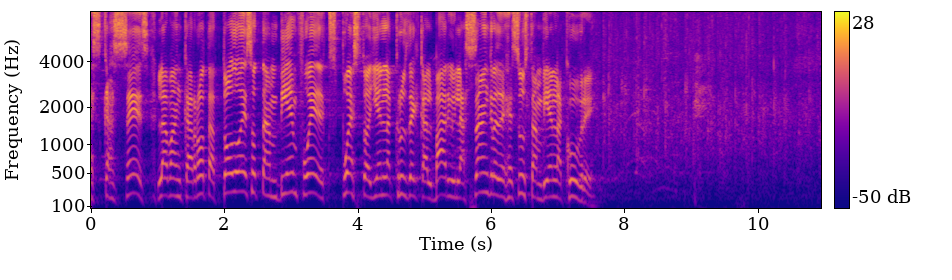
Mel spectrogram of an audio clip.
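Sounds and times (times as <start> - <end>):
speech: 0.0 - 7.8
soft golf-style applause: 7.1 - 10.9.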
